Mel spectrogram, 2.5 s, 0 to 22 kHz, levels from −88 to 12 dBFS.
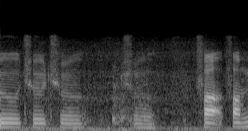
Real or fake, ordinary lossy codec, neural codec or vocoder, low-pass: real; Opus, 16 kbps; none; 7.2 kHz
